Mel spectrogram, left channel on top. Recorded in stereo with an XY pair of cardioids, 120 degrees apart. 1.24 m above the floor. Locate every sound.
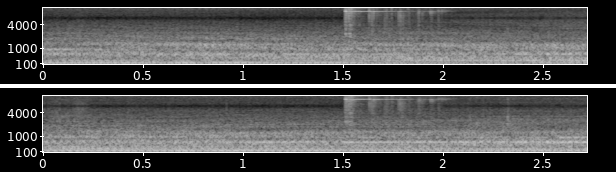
1.5 s a dropped coin: 15° left, 3.5 m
